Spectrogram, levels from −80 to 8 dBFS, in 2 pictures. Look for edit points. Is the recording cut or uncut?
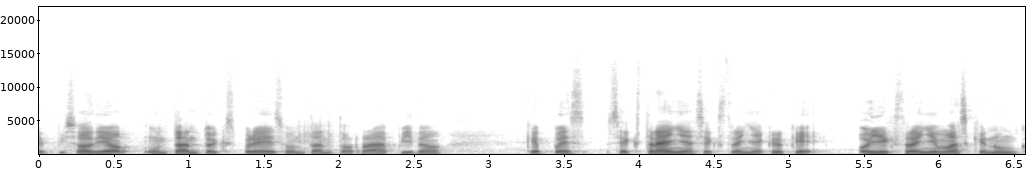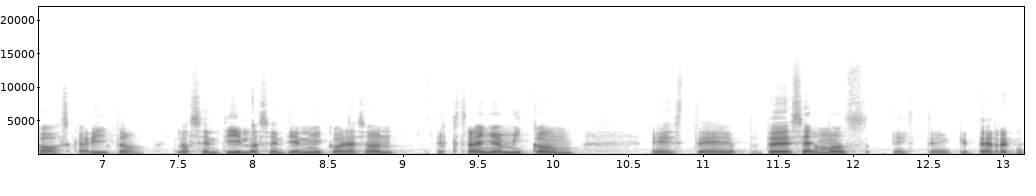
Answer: cut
